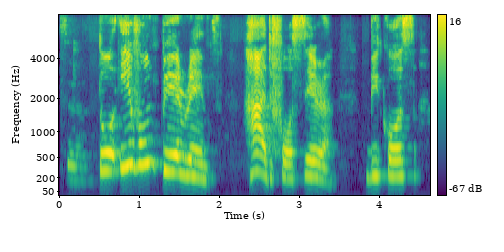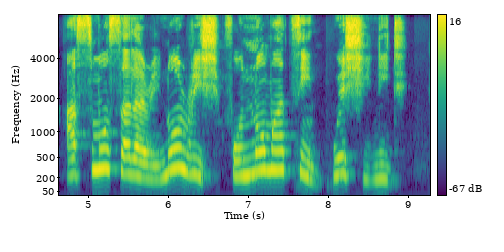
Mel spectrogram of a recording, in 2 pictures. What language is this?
Nigerian Pidgin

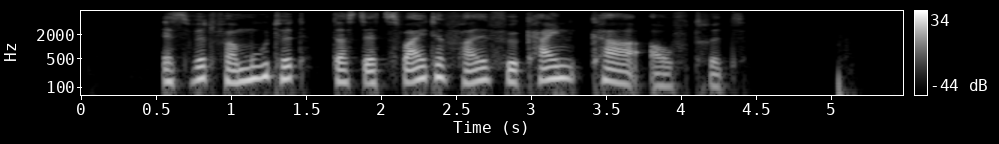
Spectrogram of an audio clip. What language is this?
German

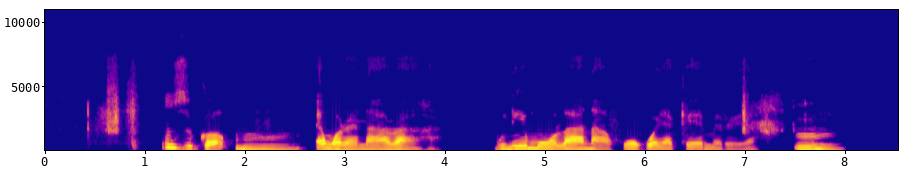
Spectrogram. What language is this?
Igbo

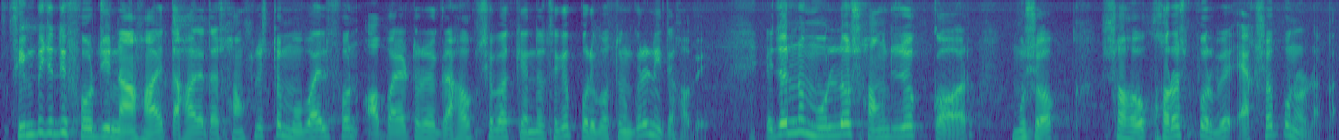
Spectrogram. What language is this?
Bangla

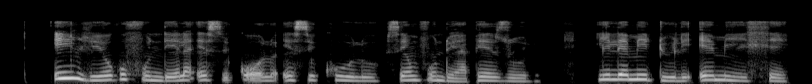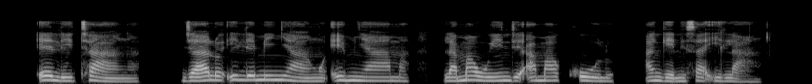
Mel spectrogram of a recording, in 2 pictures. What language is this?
North Ndebele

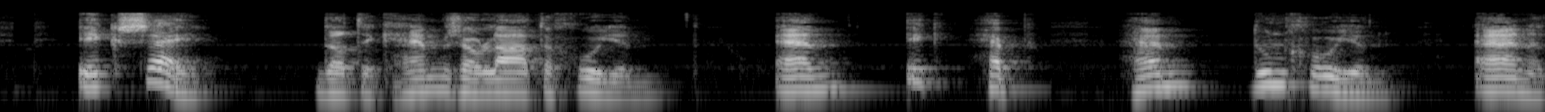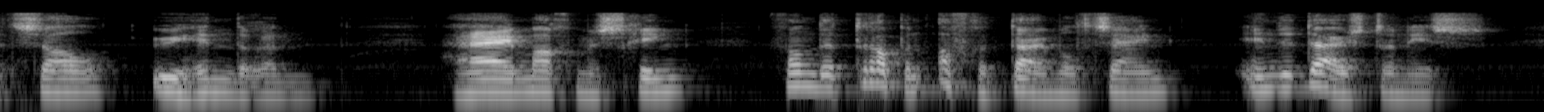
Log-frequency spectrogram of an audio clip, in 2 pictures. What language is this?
Dutch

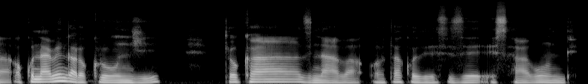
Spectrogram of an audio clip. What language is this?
Chiga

